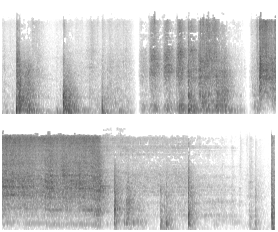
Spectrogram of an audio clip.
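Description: Wooden boards knocked and handled, then a cordless circular saw cutting through a thin wooden board for about two and a half seconds, starting halfway through. A few more knocks follow as the cut-off strip drops to the floor.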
